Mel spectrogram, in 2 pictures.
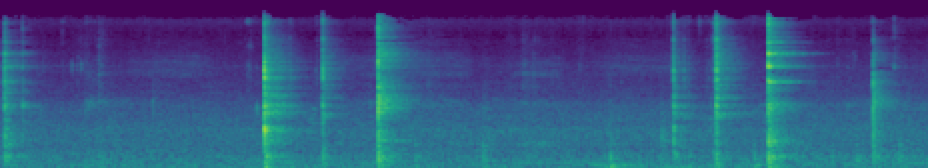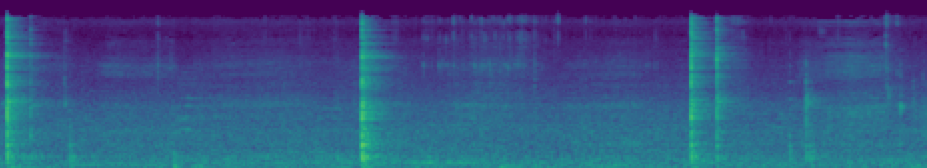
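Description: A metal spoon clinking against a plate and a glass bowl as cubes of watermelon are spooned in: about a dozen sharp, separate clinks, some in quick pairs, with quiet gaps between.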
